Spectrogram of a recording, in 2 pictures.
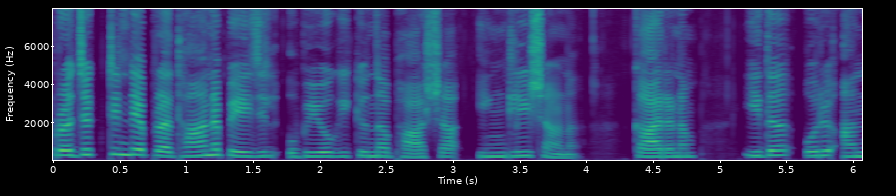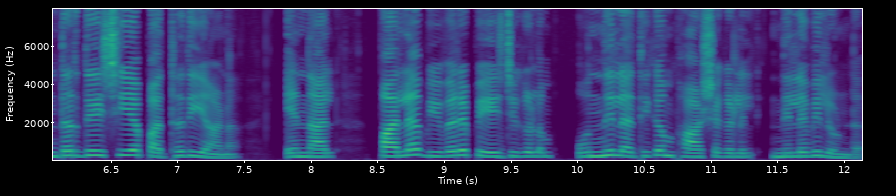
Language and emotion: Malayalam, neutral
